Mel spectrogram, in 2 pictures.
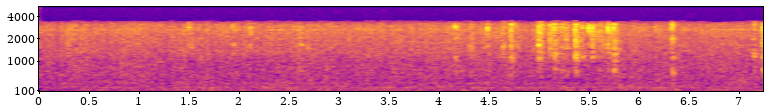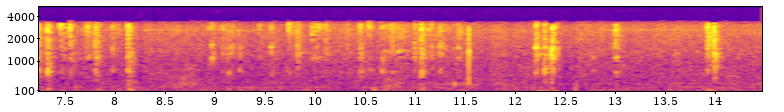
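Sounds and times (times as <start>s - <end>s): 
steady low hiss: 0.0s - 14.4s
computer keyboard typing: 4.1s - 6.4s, 7.1s - 8.3s, 8.9s - 11.6s, 12.2s - 13.2s, 13.9s - 14.1s.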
